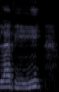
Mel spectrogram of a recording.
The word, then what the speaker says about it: Levy: is Marcel Detroit AKA Marcy Levy rhymes with Chevy and I heard from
